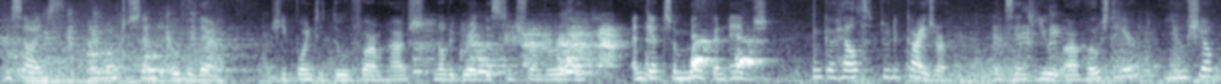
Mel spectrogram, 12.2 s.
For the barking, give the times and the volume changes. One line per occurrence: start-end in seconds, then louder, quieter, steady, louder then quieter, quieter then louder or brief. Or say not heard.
0.0-7.7 quieter then louder.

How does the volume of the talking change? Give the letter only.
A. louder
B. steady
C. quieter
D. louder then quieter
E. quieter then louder
B.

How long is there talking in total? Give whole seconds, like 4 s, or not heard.
12 s.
